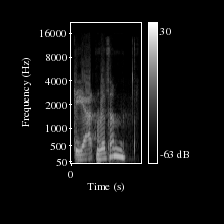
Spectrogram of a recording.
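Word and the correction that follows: Theatrhythm: Theater Rhythm. – Theater Rhythm? – Yeah.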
